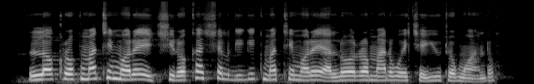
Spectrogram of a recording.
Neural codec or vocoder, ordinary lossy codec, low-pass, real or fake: none; Opus, 32 kbps; 19.8 kHz; real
